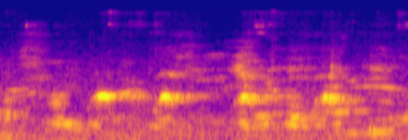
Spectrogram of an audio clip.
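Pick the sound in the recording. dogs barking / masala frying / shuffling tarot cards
dogs barking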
